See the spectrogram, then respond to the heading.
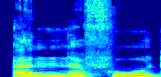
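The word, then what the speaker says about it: An-Nafud: in capital letters the Anna food or Al and the food the L is actually not pronounced that is a vast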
